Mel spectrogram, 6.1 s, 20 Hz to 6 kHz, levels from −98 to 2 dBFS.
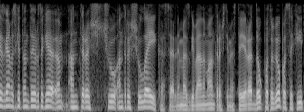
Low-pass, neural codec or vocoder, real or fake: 5.4 kHz; none; real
